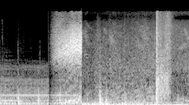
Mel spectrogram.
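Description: A magical burst whooshes and crackles.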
